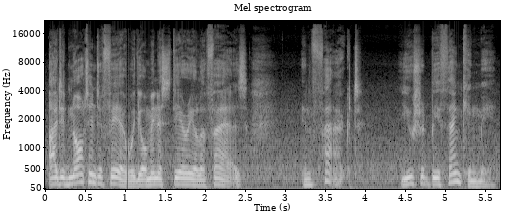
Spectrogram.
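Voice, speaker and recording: An actor playing a calm, enigmatic young seer in a video game, speaking in a smooth, cryptic, unhurried way. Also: male voice, medium pitch, slight background noise. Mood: cool, smug.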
